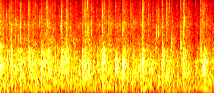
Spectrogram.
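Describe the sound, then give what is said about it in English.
An audience at a Bank of Forest event applauds to welcome speakers, with steady, dense clapping that carries on evenly throughout. “And let's give them a warm Bank of Forest welcome.”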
